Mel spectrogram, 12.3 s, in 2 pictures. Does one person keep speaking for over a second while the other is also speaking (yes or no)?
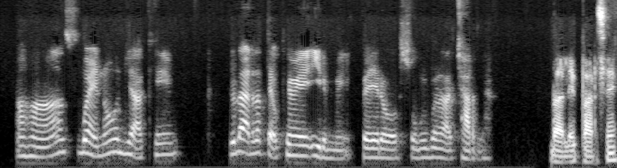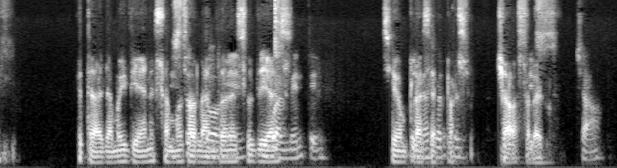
yes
